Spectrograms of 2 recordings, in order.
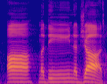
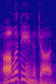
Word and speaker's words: Ahmadinejad: It's like the old Beatles song, Ahmadinejad. – Ahmadinejad.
